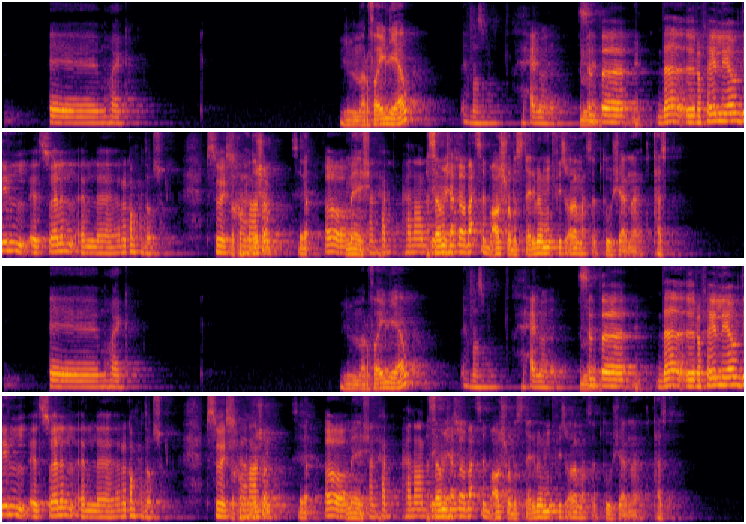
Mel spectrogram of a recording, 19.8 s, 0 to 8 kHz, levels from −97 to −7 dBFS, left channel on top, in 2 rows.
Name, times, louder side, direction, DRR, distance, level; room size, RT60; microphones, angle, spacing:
voice 1, 0.6-1.7 6.1-6.6 6.9-7.4 7.7-8.3 8.7-12.0 12.3-13.5 14.2-15.9, right 1 dB, 10° right, 1.3 m, -30 dB
voice 2, 4.5-5.5 7.7-8.0 12.9-13.5 13.8-14.1 14.5-15.0 15.5-18.7, left 2 dB, 40° left, 0.8 m, -30 dB
29.0 x 21.5 x 5.5 m
head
